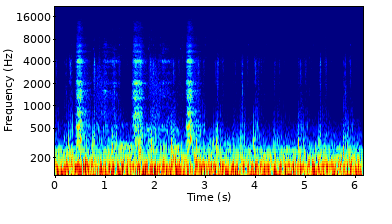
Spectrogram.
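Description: Footsteps thud on a hard floor in an echoing tunnel.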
